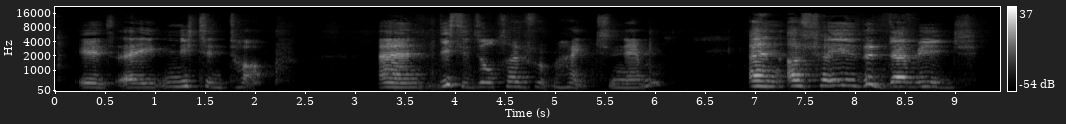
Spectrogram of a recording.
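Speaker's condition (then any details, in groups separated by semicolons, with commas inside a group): Cerebral palsy; uses wheelchair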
